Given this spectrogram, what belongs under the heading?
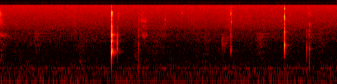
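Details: Two sharp, brief hiccups a few seconds apart against quiet room noise; ordinary hiccups.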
